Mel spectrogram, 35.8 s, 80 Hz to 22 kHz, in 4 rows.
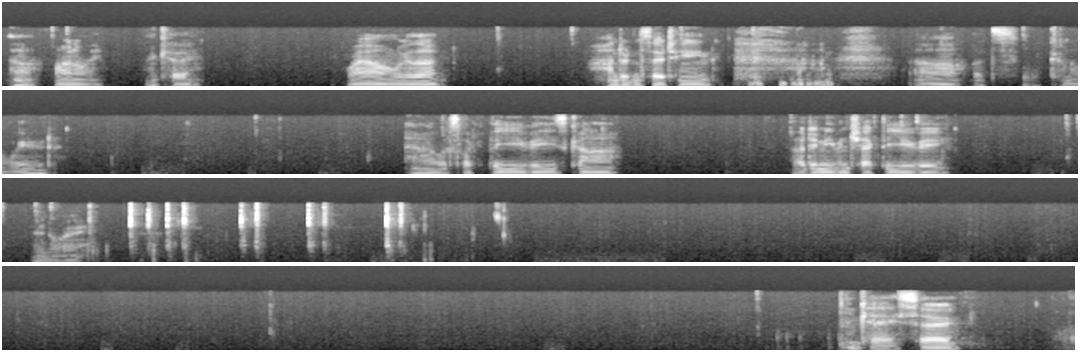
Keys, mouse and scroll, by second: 0.4 click, 4.1 click, 5.6 click, 6.5-6.9 scroll up 4, 7.2 click, 7.2 scroll down 1, 7.8 right click, 8.5 click, 8.8 right click, 11.3 scroll up 2, 12.0-12.6 scroll down 1, 12.6 right click, 16.5 click, 17.8 click, 18.2 click, 19.3 space, 19.9 space, 20.5 space, 21.1 space, 34.3 click.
